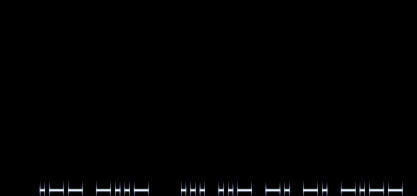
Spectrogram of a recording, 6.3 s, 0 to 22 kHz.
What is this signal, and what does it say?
Morse code, heard as a keyed tone, about 17 wpm, 700 Hz. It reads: WX SUNNY
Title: Common QSO Phrases Encore 17wpm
